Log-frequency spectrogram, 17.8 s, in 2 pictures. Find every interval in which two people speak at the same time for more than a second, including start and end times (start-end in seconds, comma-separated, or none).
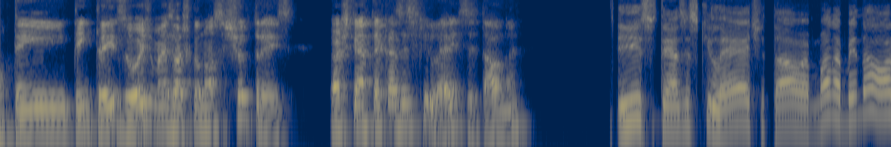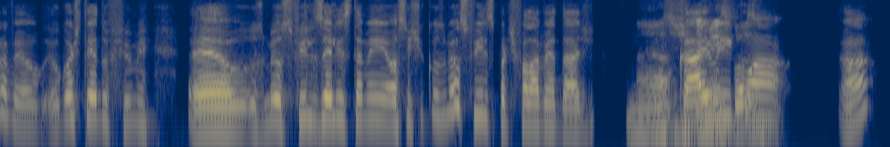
15.3-16.6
